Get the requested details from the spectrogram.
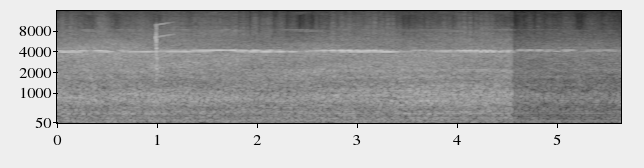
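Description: Jet engines roar loudly.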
